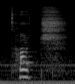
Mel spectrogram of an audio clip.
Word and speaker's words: touch: Touch. T-U-C-H. It's phonetic spelling again because this O is silent.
